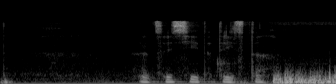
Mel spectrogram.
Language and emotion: Russian, neutral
